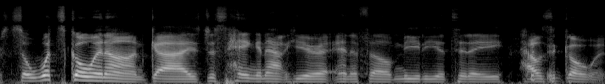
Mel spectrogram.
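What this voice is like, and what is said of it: Imitates another person's voice. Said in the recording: “and I were taking turns trying to impersonate you... our TD impersonation”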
